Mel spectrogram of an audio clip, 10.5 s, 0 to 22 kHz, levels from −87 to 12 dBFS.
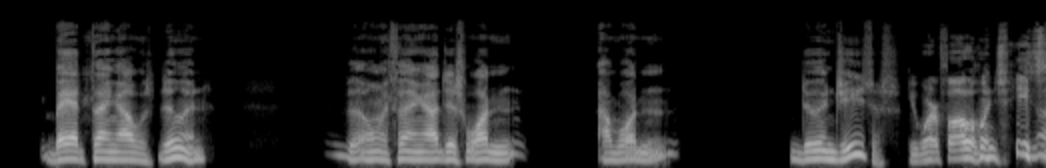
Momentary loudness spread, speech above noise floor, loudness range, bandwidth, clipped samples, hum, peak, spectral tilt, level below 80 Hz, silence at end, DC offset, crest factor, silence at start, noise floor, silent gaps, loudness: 15 LU; over 65 dB; 4 LU; 13.5 kHz; under 0.1%; none; -8 dBFS; -6 dB/octave; -66 dBFS; 0 s; under 0.1%; 18 dB; 0.4 s; under -90 dBFS; none; -25 LUFS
